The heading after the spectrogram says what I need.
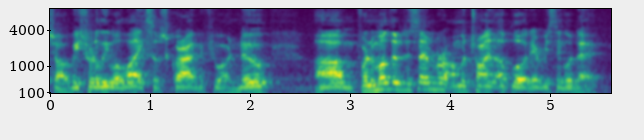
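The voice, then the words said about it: Congested voice. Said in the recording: “I sound a little congested. ... My allergies are kind of kicking my butt right now”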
